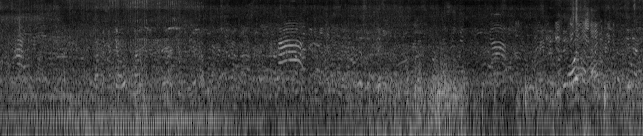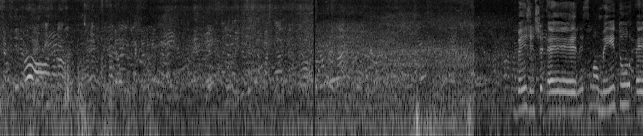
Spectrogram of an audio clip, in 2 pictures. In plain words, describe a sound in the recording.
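A large crowd of men and women murmurs and chatters outdoors.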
